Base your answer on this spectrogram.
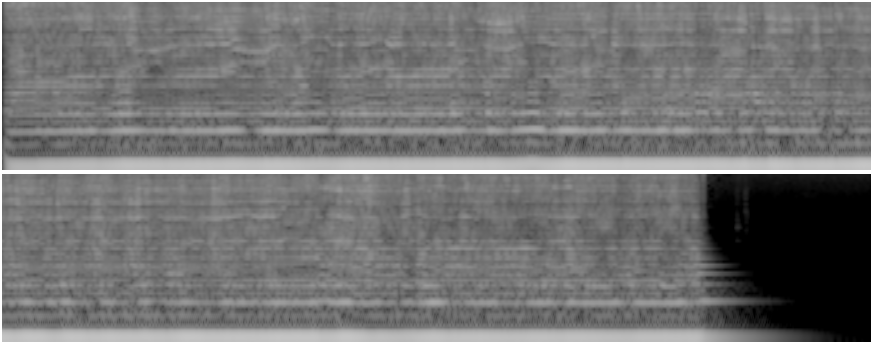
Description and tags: Long didgeridoo tone, good for sample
